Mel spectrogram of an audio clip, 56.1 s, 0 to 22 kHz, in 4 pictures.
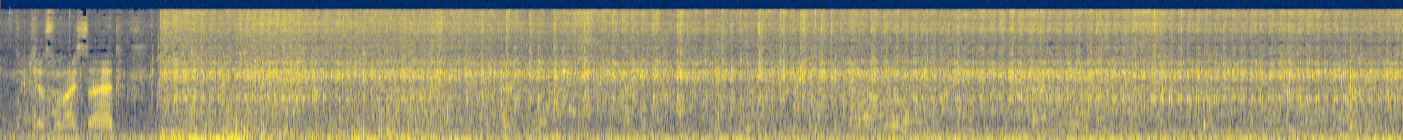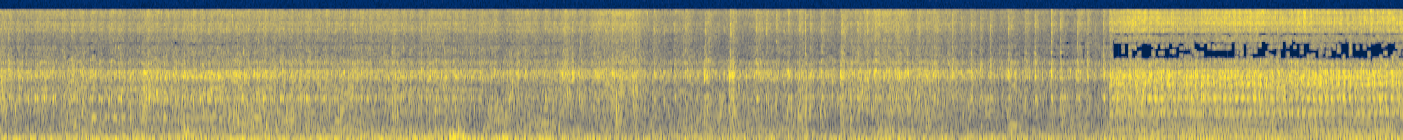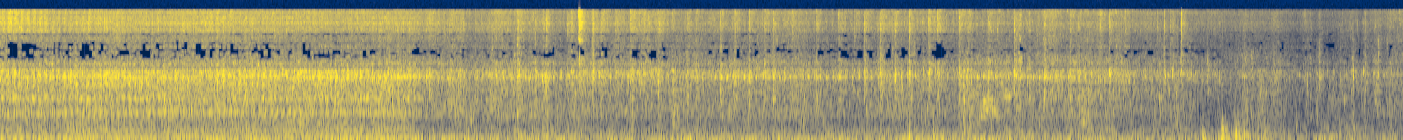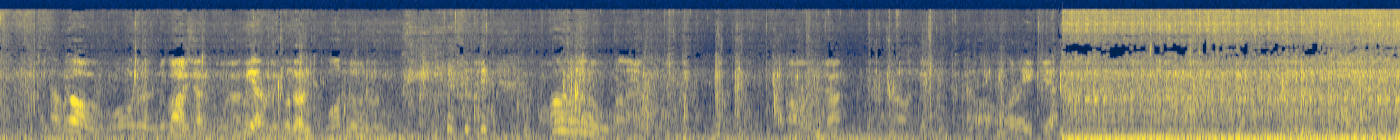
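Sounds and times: boat engine idling: 0:00.0 - 0:56.0
water noise: 0:00.0 - 0:56.0
wind: 0:00.0 - 0:56.0.

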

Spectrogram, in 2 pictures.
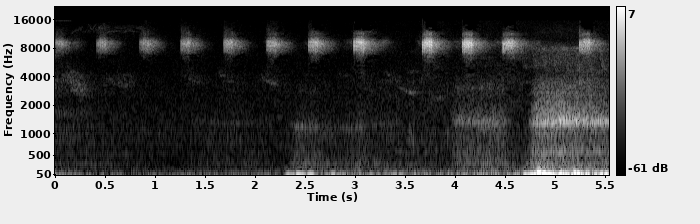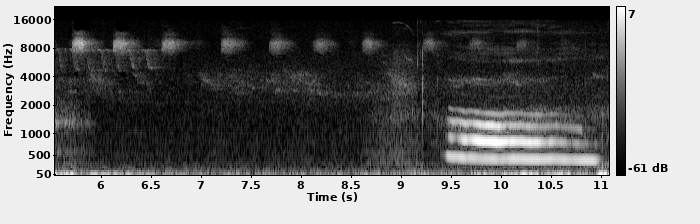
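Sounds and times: insect chirping: 0:00.0 - 0:09.6.

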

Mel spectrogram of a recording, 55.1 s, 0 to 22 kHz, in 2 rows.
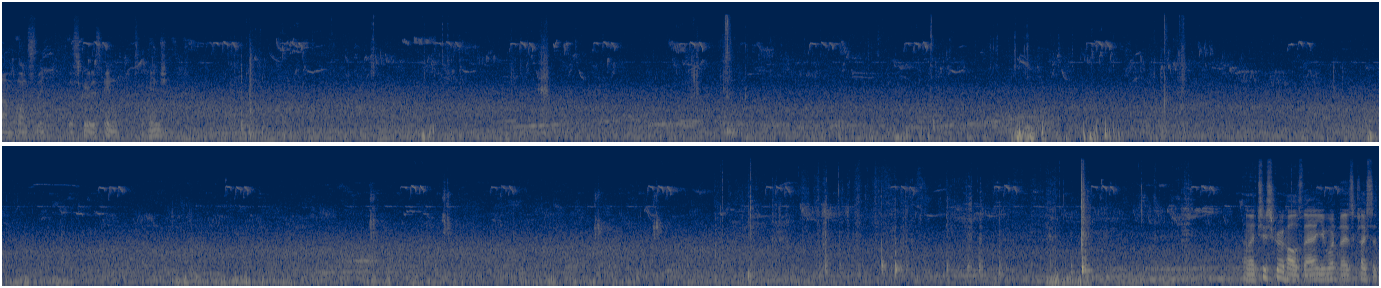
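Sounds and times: outdoor background noise: 0:00.0 - 0:55.0
songbird chirping: 0:00.0 - 0:55.0
knocks on wooden bird box: 0:49.0 - 0:49.4.

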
